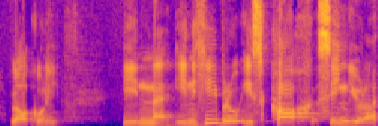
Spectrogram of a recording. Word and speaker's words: loculi: Loculus singular, loculi, or actually loculi, it's a Latin, no, it's the American pronunciation. Loculi.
